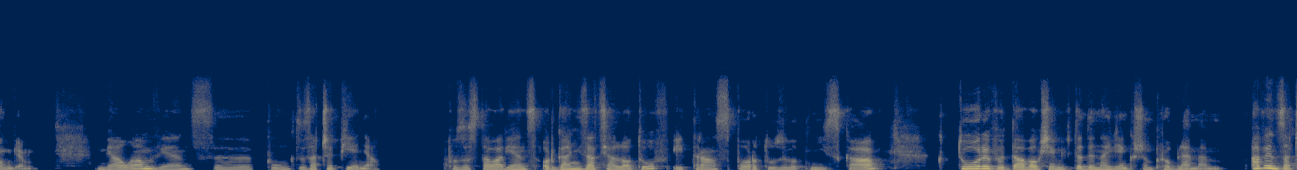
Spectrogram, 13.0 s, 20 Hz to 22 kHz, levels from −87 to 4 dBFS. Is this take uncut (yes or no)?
no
